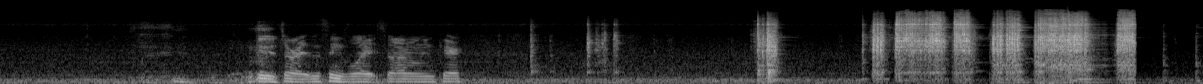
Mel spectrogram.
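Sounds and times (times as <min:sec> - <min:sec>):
ratchet wrench clicking: 0:08.6 - 0:11.4.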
